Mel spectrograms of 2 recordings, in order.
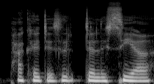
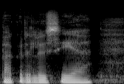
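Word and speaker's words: Paco de Lucía: So who would you say, I know Paco de Lucia, am I pronouncing that correctly?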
